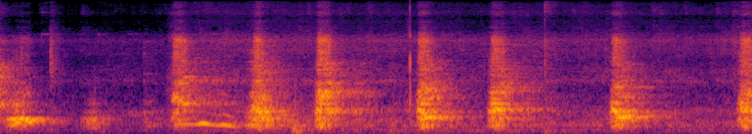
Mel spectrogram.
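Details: Poodle puppy crying as a poodle listens: repeated short whining yelps, some with a wavering low whine between them, spaced roughly every half second to second.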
